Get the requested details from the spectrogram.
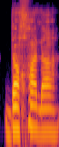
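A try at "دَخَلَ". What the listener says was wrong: लाम को खींचना नहीं है दखल है दखल है अप्लाई नहीं हो रहा है ना, कलकला अप्लाई नहीं हो रहा। कोई हरकत वाला कलकला का लेटर कोई भी हरकत वाला हो तो उसके ऊपर असूले कलकला अप्लाई नहीं होता, असूले कलकला को वहां पे नहीं लागू करना, ठीक है, अप्लाई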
